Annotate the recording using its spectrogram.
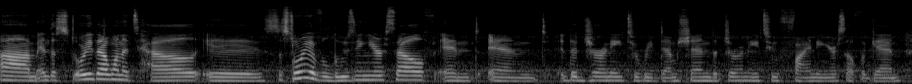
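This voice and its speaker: A woman talks at a moderate pace with a fairly low pitch. Her intonation stays fairly even. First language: not English. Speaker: songwriter vlogger. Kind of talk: casual tutorial vlog.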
